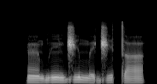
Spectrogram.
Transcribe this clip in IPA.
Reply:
ɛ̃˨ b ĩ˧ d͡ʒ i˧ m e˨ d͡ʒ i˨˦ t a˧

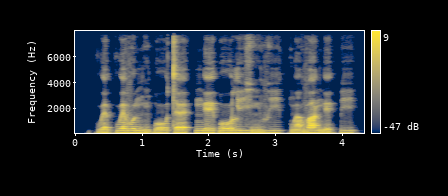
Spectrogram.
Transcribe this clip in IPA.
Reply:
kʷ ɛ˨˦ kʷ ɛ˦ v ə˦ ŋ ĩ˨ ɓ oː˧ t ɛ˧ | ŋ eː˦ ɓ oː˦ l i˧ ɣ ĩ˨ v iː˧ kʷ ã˨ v a˧ ŋ e˨˦ k͡p i˧

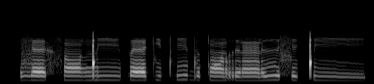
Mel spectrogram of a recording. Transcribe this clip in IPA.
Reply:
ɮ ɛː x s ɔ̃ː ŋ͡ǃ iː p ɛː tʲ ɛ t̪ʰ i d ʊ t̪ ɔ̃ r ɨ ɾ ɛ̃ː ɾ ɨː ɬ i ǃ iː

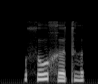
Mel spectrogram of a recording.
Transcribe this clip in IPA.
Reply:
θ o x ə t ə̤

